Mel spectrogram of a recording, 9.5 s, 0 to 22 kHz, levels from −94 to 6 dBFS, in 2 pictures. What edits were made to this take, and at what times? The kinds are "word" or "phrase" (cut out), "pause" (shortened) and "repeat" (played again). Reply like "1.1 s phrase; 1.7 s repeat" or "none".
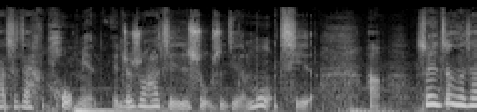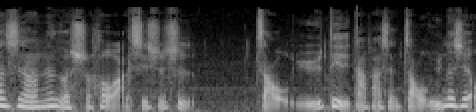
none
